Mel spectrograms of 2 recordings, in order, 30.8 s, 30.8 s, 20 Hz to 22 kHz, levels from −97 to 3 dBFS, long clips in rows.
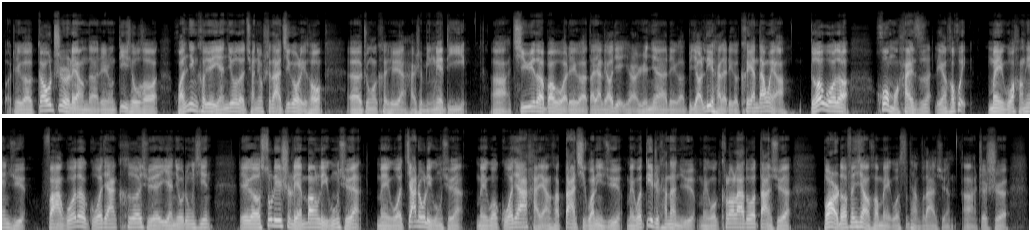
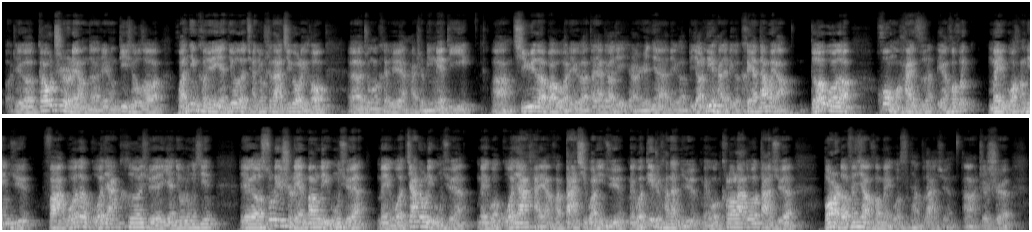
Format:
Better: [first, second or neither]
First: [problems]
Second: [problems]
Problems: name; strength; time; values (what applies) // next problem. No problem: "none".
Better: first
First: none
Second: off-mic speech; far // room echo; very slight; dies away in 0.3 s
